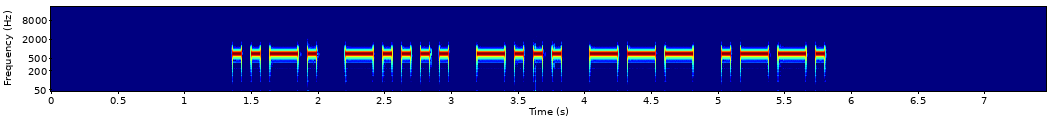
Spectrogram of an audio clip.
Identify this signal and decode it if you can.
Morse code, heard as a keyed tone, about 17 wpm, 700 Hz. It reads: F6BOP
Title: DXCC-100 Call Signs - 5 Characters - 17wpm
